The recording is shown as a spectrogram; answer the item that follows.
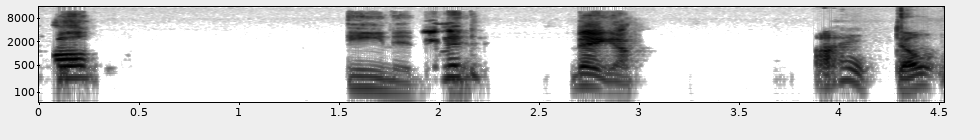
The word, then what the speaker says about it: Enid: Enid.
